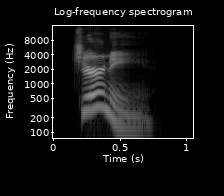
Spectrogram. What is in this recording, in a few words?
"journey", English word; 3000 words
